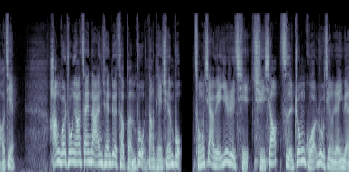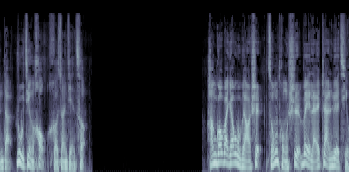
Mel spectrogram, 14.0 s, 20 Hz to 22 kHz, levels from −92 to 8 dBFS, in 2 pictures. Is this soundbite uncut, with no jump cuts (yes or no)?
yes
